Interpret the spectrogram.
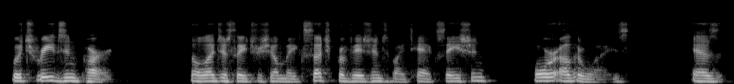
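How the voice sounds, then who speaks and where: A man's voice: mid-range voice, no room sound. Older man moderating, dull dry audio. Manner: reads questions aloud with frequent ums and uhs. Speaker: forum moderator. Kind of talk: reading prepared questions. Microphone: video call.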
